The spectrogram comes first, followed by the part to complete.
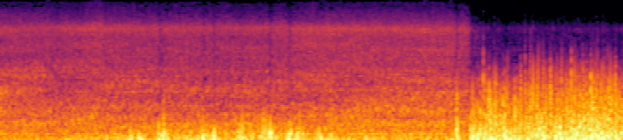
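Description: Irregular rumbling and rustling handling noise on a handheld microphone, like wind on the mic, with no steady tone. About three-quarters of the way in it turns suddenly louder and coarser.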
